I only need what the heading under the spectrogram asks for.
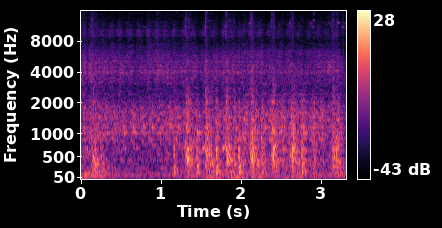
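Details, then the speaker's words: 1972 Ford F-100 V8, sat about 10 years, cranking: steady starter rhythm near four compression beats a second, never catches; no fuel getting up; pump filter cartridge to be checked. "no fuel i must not be getting any fuel yeah nothing i'm just not getting any fuel anywhere yet"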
